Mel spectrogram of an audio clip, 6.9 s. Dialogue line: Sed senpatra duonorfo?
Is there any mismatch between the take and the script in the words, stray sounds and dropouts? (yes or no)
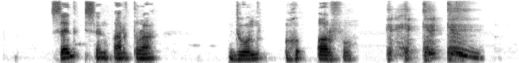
yes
